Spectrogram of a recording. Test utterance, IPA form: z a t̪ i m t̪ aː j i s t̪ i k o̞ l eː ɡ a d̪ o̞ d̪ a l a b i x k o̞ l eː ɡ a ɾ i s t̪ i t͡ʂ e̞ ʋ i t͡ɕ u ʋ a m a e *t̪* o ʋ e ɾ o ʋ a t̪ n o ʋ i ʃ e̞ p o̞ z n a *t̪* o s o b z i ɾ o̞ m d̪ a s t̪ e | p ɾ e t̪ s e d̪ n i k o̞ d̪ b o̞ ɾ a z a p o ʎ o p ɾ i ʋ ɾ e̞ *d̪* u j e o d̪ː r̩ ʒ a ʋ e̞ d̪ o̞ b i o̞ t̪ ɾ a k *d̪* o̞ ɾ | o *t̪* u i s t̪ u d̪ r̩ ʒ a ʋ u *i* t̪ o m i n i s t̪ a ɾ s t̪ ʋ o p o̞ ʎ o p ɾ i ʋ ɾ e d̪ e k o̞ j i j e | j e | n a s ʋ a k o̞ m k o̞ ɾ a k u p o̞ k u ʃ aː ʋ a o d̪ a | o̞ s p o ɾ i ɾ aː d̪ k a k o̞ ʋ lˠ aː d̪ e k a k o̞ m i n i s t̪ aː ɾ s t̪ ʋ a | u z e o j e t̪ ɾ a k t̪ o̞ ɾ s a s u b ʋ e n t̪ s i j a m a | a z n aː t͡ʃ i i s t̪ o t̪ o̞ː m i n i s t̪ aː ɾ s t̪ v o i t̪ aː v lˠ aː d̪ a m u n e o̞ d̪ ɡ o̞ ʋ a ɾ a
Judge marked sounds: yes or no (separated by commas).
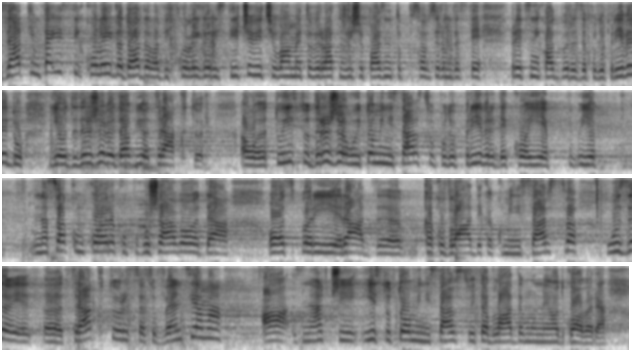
yes, yes, yes, no, yes, yes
